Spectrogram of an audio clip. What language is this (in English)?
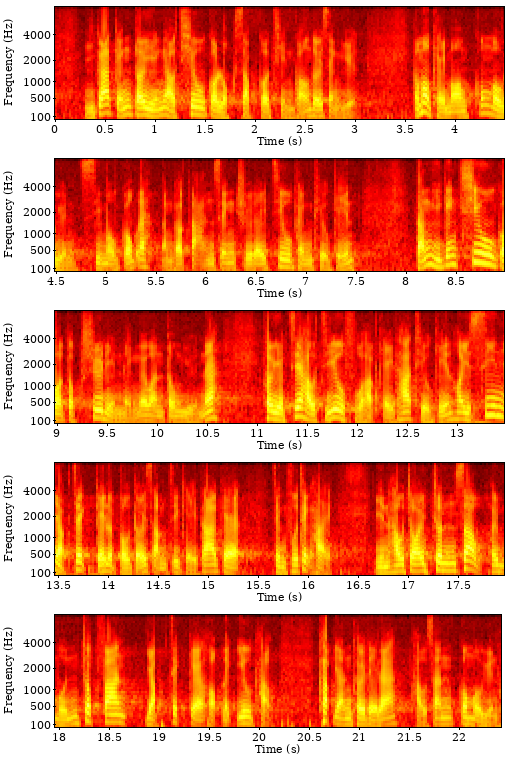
Cantonese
